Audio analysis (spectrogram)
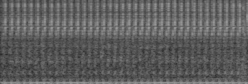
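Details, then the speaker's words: Kawasaki single-cylinder four-wheeler ATV at idle; steady rapid tapping three or four a second, a top-end tick that does not go away, oil line to top end to be pulled; top-end tapping noise, cause unconfirmed. "Let's see what she sounds like. Make sure that there's pulled. That's for sure top end."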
